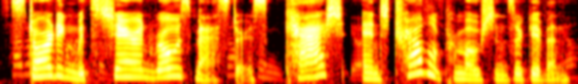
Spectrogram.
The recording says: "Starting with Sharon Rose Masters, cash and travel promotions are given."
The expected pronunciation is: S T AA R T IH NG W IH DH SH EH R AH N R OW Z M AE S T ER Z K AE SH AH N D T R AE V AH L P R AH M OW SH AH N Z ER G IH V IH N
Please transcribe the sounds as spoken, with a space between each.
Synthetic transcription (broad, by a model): S T AA R T IH NG W IH DH SH EH R AH N R OW Z M AE S T ER Z K AE SH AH N T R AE V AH L P R AH M OW SH AH N Z ER G IH V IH N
